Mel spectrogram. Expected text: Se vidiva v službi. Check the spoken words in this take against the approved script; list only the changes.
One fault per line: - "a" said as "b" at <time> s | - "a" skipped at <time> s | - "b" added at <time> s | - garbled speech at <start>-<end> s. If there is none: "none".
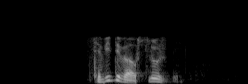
none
